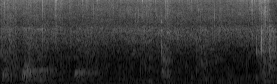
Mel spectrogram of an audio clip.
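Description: Aloo paratha cooking in ghee in a pan, a steady close sizzle and crackle of frying with a few light scraping touches as it is turned.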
